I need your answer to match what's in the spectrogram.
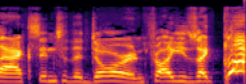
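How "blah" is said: high mock shriek; startled scream. Froggy sees the axe come through, mock shriek. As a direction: cry out as if dodging an axe.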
